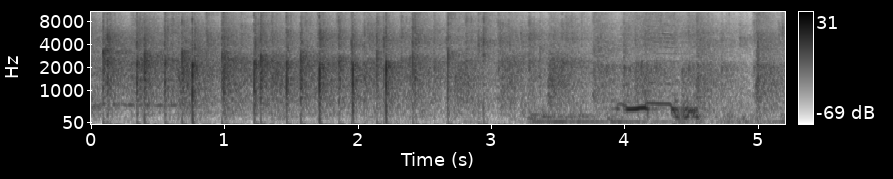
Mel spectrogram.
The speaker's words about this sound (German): Und klatsch bitte nochmal für das ganze Team vom Franz-Mehring-Platz, die uns eingeladen haben.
